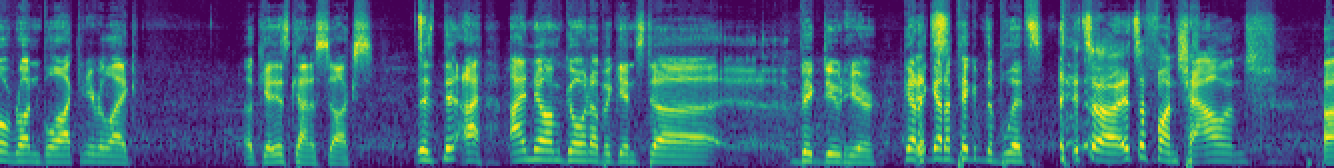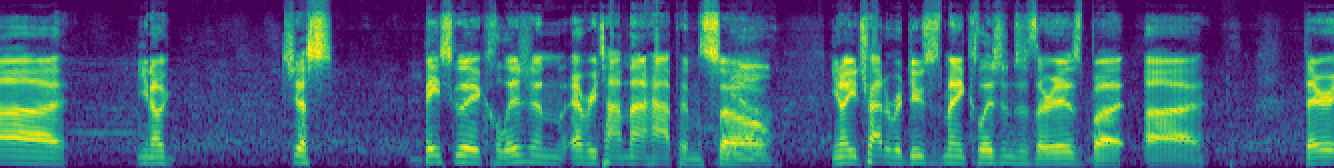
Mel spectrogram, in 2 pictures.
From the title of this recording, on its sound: Live from Super Bowl LVII - Day 3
